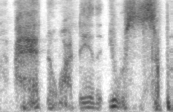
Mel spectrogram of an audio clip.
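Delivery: whispered voice. Retelling a character's line from a scene: imitating a whisper. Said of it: "Why do you whisper that part?".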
